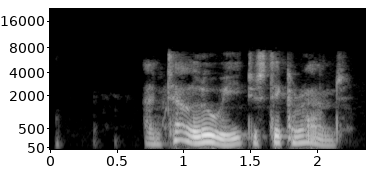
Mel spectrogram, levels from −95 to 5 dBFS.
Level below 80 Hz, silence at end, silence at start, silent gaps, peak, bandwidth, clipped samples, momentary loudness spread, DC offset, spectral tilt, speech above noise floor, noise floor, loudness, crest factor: -60 dBFS; 0.15 s; 0.7 s; none; -2 dBFS; 7.6 kHz; under 0.1%; 16 LU; under 0.1%; -6.5 dB/octave; 51 dB; -69 dBFS; -18 LUFS; 18 dB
